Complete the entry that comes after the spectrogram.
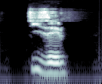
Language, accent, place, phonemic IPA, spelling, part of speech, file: French, France, Lyon, /ti.ze/, tiser, verb, LL-Q150 (fra)-tiser.wav
- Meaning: 1. to stoke (a furnace, etc.) 2. to booze, hit the bottle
